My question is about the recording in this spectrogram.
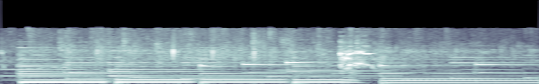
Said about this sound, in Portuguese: Você pode aplaudir a palavra?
